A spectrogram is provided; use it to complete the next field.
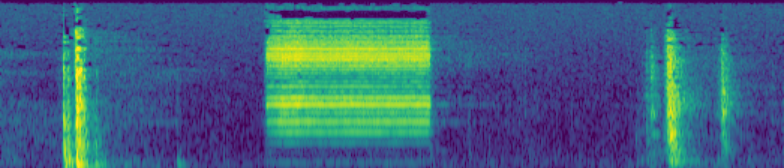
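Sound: office intercom buzzer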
